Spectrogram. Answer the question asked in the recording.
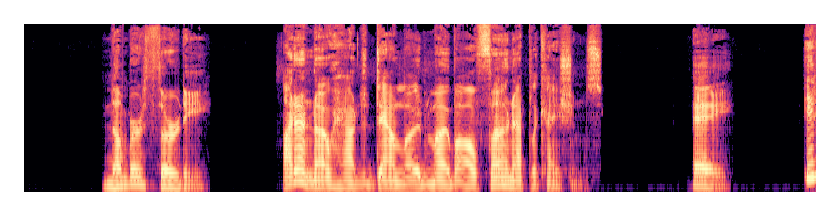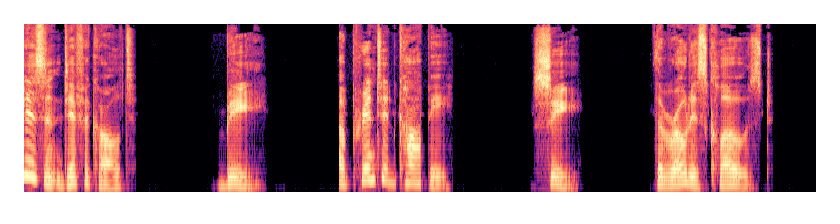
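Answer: A: It isn't difficult.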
